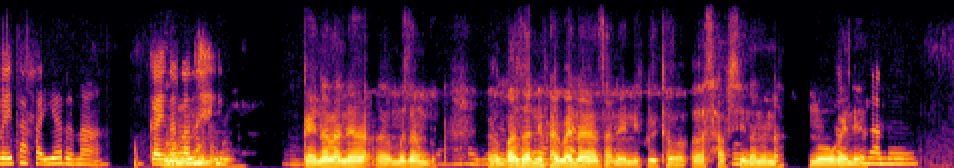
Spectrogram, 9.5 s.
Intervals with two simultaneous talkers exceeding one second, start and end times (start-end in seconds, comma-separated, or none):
4.3-5.9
